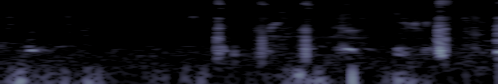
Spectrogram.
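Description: Near silence, with a few faint short clicks in the second half.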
